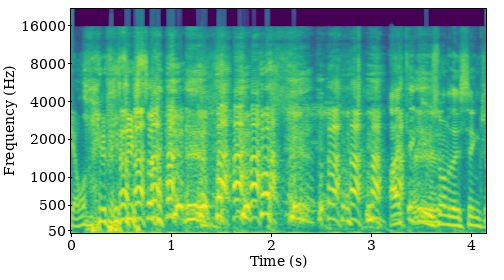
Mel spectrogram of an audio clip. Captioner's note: laughs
